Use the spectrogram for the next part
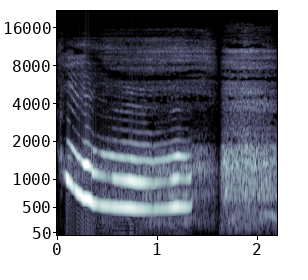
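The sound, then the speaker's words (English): A drawn-out human whimper: one high, tonal whine that slides downward and holds for over a second, then breaks into a soft, breathy exhale. No talking. “I want you to listen to me. Listen to my whimpering.”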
